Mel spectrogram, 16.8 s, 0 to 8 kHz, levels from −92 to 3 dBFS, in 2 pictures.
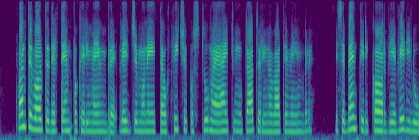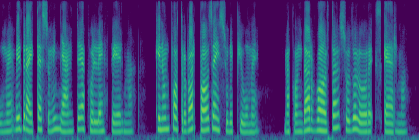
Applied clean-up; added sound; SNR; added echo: neural diffusion model UNIVERSE++.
